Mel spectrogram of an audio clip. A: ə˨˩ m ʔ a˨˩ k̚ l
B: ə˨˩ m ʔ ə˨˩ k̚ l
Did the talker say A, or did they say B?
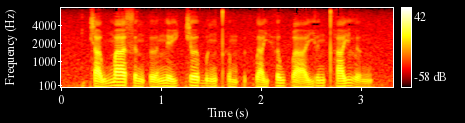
B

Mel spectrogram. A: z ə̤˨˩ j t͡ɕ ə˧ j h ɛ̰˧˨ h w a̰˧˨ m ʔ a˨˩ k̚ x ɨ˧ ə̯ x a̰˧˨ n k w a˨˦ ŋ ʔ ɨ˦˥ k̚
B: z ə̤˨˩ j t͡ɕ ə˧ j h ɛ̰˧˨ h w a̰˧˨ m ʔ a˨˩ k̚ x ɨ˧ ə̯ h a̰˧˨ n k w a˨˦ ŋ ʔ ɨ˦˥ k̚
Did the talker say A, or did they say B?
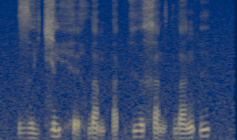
A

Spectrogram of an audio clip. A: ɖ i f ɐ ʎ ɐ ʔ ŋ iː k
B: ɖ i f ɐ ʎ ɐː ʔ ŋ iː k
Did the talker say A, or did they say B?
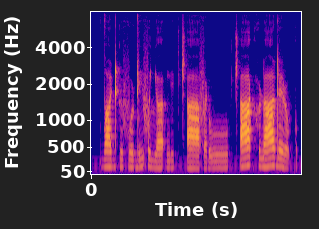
B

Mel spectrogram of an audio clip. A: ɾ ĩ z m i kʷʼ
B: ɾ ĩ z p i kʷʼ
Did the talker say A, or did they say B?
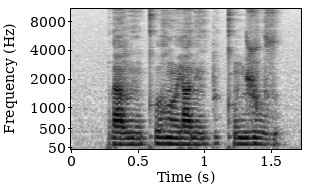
B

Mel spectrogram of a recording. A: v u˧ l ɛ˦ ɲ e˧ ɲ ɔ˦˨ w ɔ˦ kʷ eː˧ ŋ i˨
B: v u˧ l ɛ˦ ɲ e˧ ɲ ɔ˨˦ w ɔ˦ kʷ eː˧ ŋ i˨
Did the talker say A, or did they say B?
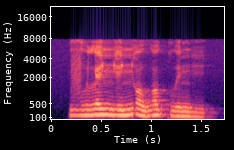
A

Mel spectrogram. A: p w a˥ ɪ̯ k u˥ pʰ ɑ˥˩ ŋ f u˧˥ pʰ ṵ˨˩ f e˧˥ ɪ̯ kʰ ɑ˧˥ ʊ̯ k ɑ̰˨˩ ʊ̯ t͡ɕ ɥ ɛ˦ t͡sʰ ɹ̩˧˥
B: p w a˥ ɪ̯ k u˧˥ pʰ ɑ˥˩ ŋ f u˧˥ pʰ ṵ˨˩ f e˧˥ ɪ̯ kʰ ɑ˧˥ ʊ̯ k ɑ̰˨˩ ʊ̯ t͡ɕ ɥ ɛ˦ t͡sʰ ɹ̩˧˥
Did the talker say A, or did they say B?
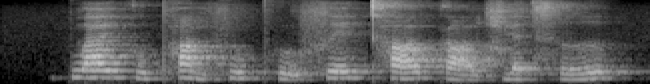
B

